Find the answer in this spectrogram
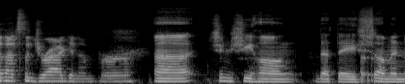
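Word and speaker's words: Qin Shi Huang: They summon uh Oh, it's pronounced Chini. Yeah, Ching Xihong. I always get Yeah, that's the uh that's the dragon emperor. Uh Chin Xihong that they summon u armies and just have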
